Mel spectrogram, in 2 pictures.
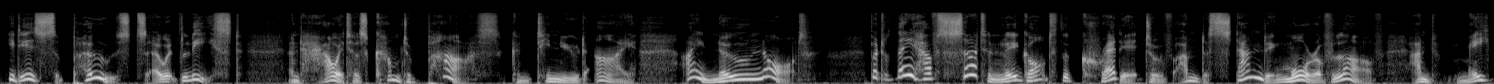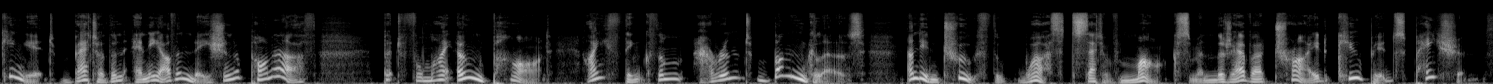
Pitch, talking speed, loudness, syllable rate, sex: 170 Hz, 125 wpm, -21 LUFS, 3.4 syllables/s, male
